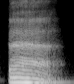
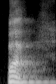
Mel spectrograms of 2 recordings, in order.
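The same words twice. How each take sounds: First: The vowel is drawn out long. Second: The vowel is said short. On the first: The speaker calls it wrong. "and not" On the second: The speaker calls it right. "try to read it short"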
